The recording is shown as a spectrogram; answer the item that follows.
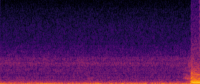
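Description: A steady low hum, with no distinct sound over it.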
